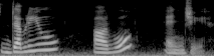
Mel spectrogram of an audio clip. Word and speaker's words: wrong: the word wrong is w r o n g wrong but you start the pronunciation from r w muslim are wrong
